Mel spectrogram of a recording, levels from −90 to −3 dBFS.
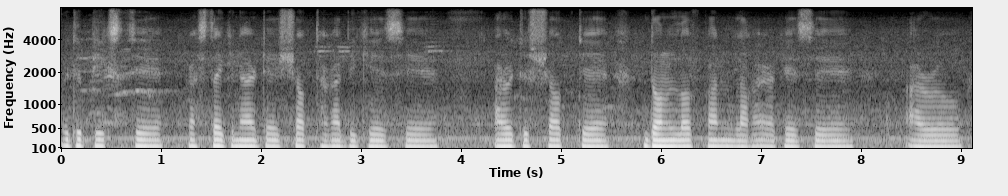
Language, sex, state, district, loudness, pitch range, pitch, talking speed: Nagamese, male, Nagaland, Dimapur, -17 LUFS, 120-130 Hz, 125 Hz, 140 wpm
